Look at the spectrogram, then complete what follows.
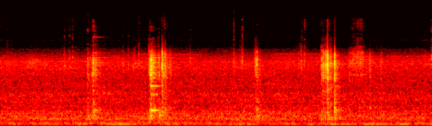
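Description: A handful of short, sharp clinks against a stainless-steel bowl as a peeled potato is cut up by hand with a knife over it; the loudest, with a brief ring, comes about two and a half seconds in. A steady low hum runs underneath.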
